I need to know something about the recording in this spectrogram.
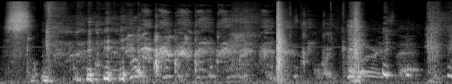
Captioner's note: man laughing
